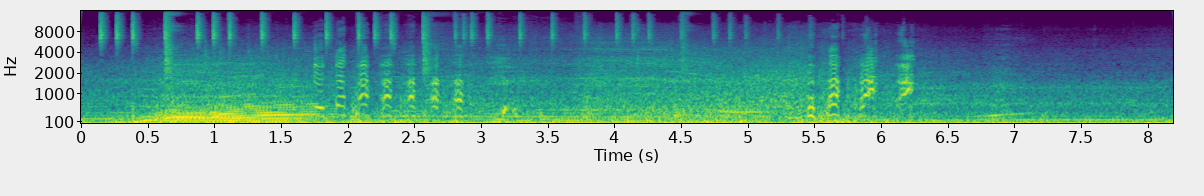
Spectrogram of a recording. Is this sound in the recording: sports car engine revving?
yes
